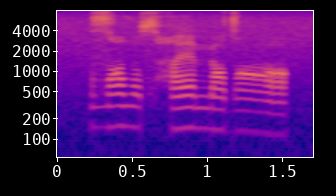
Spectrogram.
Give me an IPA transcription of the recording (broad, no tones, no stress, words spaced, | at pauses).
zˤeðˤøsˤ hæ mødˤɑː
